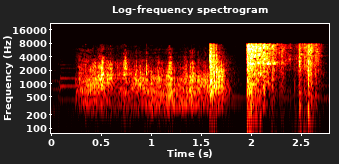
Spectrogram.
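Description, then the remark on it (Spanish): A cocktail glass holding a Bloody Mary falls and smashes at a bar on a ship, with a scraping clatter leading into two sharp, loud crashes of breaking glass, then bright tinkling shards settling. “Póngame otro Bloody Mary, por favor, que este se ha caído.”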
